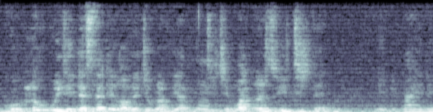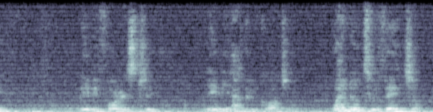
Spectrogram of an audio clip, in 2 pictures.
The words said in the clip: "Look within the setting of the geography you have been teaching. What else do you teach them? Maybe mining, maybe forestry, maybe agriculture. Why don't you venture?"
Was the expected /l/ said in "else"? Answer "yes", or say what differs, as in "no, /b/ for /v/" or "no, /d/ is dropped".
no, /l/ is dropped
